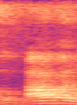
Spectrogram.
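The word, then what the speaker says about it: hour: हिंदी उच्चारण व्यंजन शुरू, जैसे कि मैंने लिया आवर, तो दोस्तों इसको आवर बोलते हैं। ऑनेस्ट ले लिया दोस्तों, इसको ऑनेस्ट बोलते हैं।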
